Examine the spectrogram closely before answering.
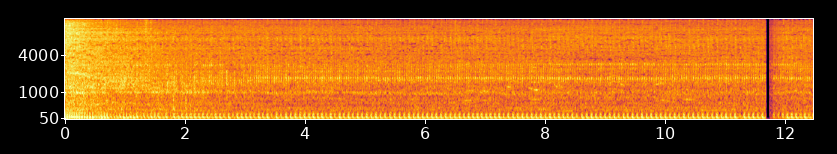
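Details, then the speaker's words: Scooter just reassembled with reused CVT rollers and cover bolted back on, kick-started first try: single-cylinder idle with an even steady beat around two hundred pulses a minute, no drive rattle or slipping; very smooth, normal. "Nyalakan Wi hanya kali starter kaki langsung nyala Coba kita gas bunyinya halus banget"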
